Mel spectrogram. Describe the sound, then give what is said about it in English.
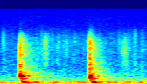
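A chair being pulled out at a breakfast table, heard as two short, dull wooden knocks about a second apart over a low, steady background hum. “He pulls out a chair.”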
